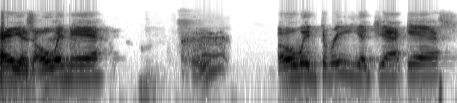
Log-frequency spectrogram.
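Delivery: loud, high, mocking put-on Boston accent. Retelling calls from Boston to the restaurant during the playoffs: mocking Boston accent. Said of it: "call with that stupid ass accent".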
